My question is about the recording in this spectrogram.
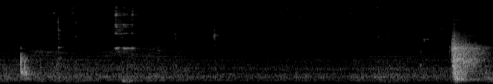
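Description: Light clicks and taps of hands scooping ground ginger, chilli and garlic paste out of a stone mortar and handling a plastic spice jar, with one louder, brief noisy rustle near the end.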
